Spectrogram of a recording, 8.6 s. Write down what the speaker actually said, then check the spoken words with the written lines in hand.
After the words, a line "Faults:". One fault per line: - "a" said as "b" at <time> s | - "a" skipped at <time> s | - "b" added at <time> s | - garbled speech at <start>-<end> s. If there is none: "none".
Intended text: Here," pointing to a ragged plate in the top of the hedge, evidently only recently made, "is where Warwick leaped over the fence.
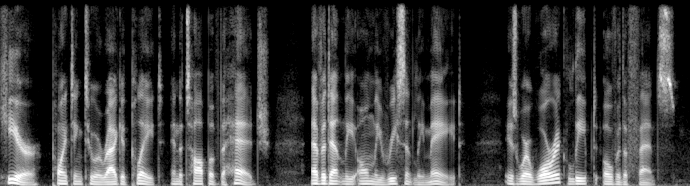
Here," pointing to a ragged plate in the top of the hedge, evidently only recently made, "is where Warwick leaped over the fence.
Faults:
none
